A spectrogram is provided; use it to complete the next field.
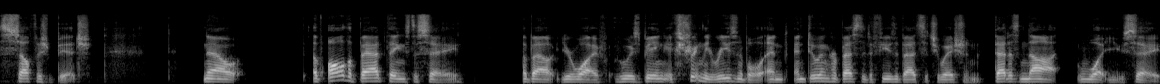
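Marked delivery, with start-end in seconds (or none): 0.0-0.9 put-on muttering under breath. Retelling walking down the hall after an argument: imitating muttering under breath. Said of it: "I said underneath my breath".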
